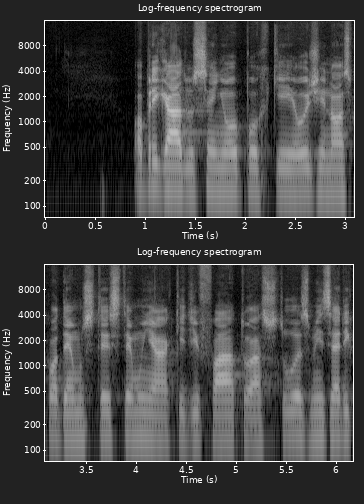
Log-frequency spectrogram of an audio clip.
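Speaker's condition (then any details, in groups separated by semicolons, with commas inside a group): No condition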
